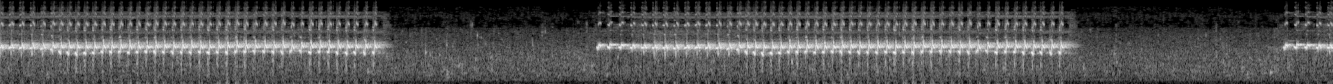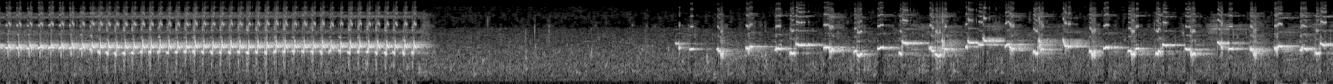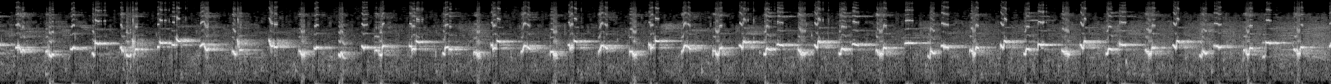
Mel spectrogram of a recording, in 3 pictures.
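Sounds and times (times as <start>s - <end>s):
bird chirping rapidly: 0.0s - 3.9s, 6.0s - 10.8s, 12.8s - 17.6s, 20.1s - 39.9s
long whistled bird notes: 6.0s - 10.8s, 12.8s - 17.6s, 20.1s - 39.9s.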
